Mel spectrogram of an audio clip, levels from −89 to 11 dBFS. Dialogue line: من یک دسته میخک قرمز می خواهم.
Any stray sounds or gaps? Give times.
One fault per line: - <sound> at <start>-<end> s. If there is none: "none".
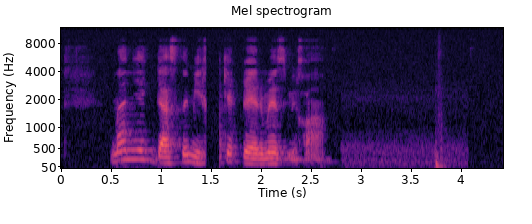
- dropout at 1.4-1.6 s
- thud at 3.7-3.9 s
